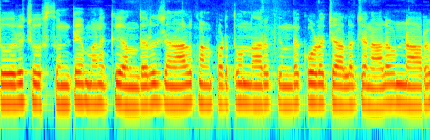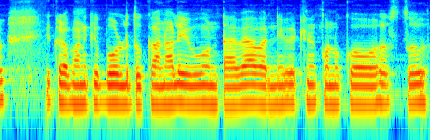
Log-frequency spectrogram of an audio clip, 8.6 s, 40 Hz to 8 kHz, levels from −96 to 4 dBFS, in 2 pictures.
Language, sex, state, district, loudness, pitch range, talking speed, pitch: Telugu, female, Andhra Pradesh, Krishna, -16 LUFS, 160-165 Hz, 145 wpm, 165 Hz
